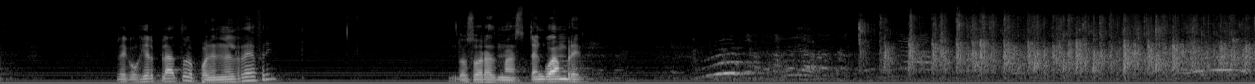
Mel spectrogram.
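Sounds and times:
low steady hum: 0:00.0 - 0:12.5
speech: 0:01.2 - 0:02.9, 0:04.5 - 0:06.0
laughter: 0:05.9 - 0:11.0
audience applause: 0:08.0 - 0:12.5.

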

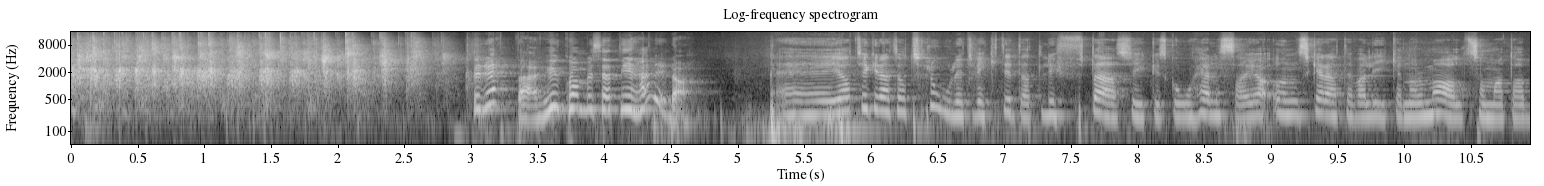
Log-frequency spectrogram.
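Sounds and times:
audience applause: 0:00.0 - 0:02.9
speech: 0:03.1 - 0:10.9.

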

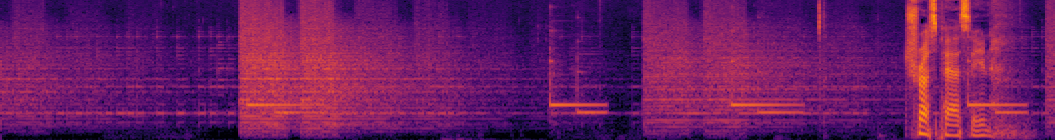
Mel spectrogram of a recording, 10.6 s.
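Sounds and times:
doorbell ringing: 0:02.4 - 0:03.2, 0:05.5 - 0:06.1, 0:07.3 - 0:08.1, 0:09.6 - 0:10.4
speech: 0:09.1 - 0:10.3.

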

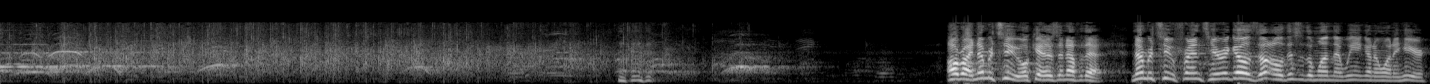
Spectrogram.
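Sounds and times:
whoops and cheers: 0:00.0 - 0:02.6, 0:04.0 - 0:04.7, 0:05.4 - 0:07.9
audience applause: 0:00.0 - 0:07.4
laughter: 0:06.1 - 0:07.0
speech: 0:06.2 - 0:06.8, 0:09.5 - 0:14.2.

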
